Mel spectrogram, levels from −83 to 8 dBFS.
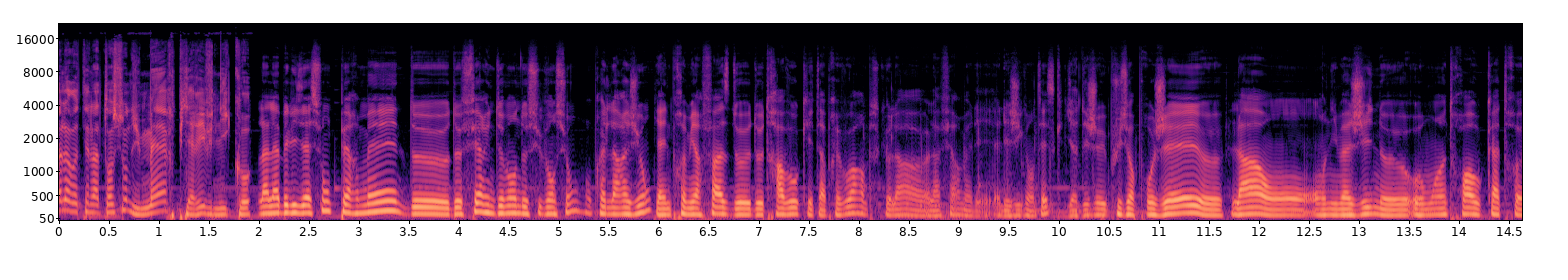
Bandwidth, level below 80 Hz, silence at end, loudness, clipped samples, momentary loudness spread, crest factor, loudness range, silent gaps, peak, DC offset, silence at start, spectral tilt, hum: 15 kHz; -38 dBFS; 0 s; -14 LUFS; under 0.1%; 10 LU; 12 dB; 6 LU; none; 0 dBFS; under 0.1%; 0 s; -7 dB/octave; none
